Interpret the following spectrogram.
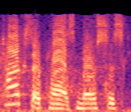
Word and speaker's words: toxoplasmosis: to practice that one what exactly is that toxoplasmosis is a protozoa that is carried in it's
